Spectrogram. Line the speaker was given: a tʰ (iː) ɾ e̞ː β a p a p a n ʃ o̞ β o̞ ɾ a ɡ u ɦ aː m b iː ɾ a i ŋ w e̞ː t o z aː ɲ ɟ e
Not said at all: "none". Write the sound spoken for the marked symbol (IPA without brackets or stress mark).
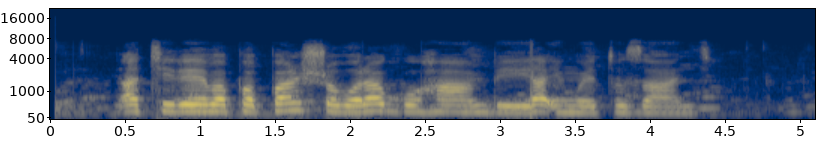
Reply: i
